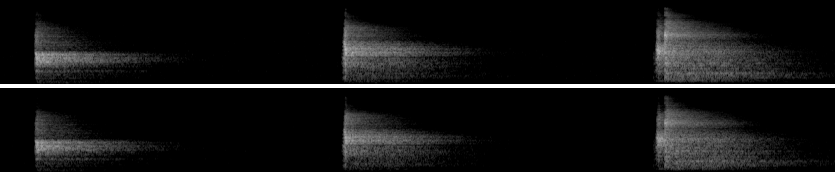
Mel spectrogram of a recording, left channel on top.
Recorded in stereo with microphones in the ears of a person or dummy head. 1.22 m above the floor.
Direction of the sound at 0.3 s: 15° left (ahead or behind).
